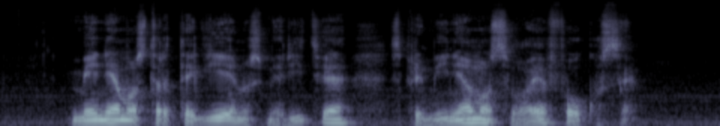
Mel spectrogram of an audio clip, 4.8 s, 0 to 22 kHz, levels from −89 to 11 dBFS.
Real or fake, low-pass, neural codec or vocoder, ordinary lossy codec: fake; 19.8 kHz; vocoder, 44.1 kHz, 128 mel bands every 256 samples, BigVGAN v2; none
